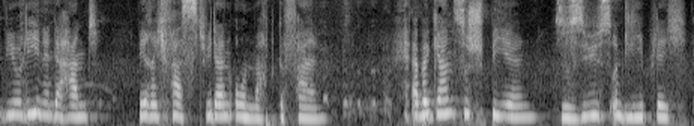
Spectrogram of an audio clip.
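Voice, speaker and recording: Warm, breathy woman reading a story. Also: fairly high pitch. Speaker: reader at a public reading. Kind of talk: reading her own story aloud.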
